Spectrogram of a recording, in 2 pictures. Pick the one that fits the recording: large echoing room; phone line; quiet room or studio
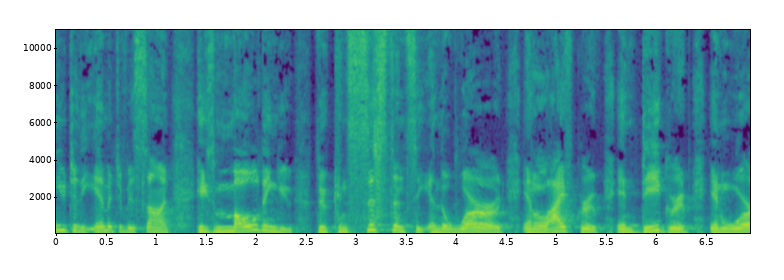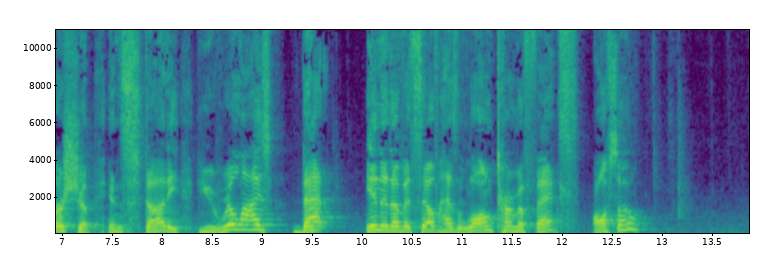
large echoing room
